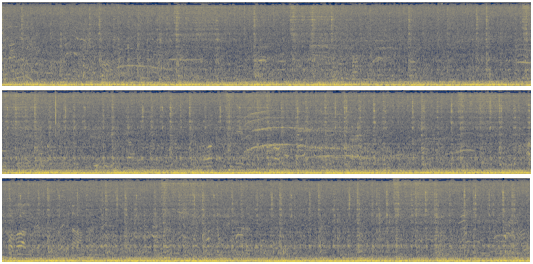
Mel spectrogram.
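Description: Steady, loud rushing of water pouring from an overhead rain effect onto a pool, heavy in low rumble, under the scattered chatter of a large seated crowd.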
